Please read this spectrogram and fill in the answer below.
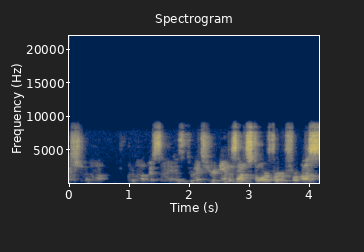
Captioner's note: speaking away from mic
